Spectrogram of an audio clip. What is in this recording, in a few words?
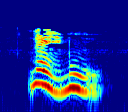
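"内幕" Mandarin Chinese; hsk; chinese-flashcards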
